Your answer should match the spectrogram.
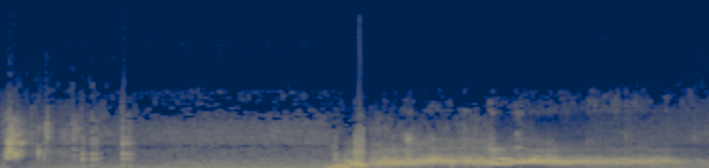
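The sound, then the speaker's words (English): A bear roars in a Robert Redford film: after a couple of seconds of faint crackling, a loud, rough, sustained roar swells up and holds for about two and a half seconds before easing off. “Have you guys ever heard a bear roar from Robert Redford that loud before?”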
